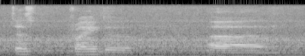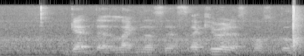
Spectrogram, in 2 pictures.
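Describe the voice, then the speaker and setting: Over loud background noise, a man talks at a very slow pace with long, frequent pauses. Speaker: hobbyist vlogger. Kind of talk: casual talk to camera. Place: home room. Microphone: webcam.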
